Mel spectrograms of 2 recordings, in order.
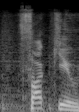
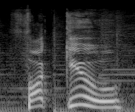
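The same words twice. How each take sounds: First: It is said in a hesitant, hedging way. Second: It is said boldly and forcefully.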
